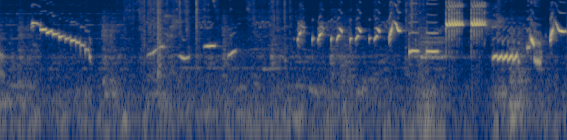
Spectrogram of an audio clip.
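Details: Asian pied starling singing vigorously as a training tutor: a long descending whistle, scattered soft notes, then a fast jumble of squeaky chirps, buzzy high notes and whistles.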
